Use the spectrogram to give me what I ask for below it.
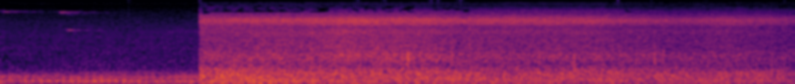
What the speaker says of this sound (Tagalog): nangangalit at naglalakihan ang mga alon sa dagat sa Ilocos Sur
